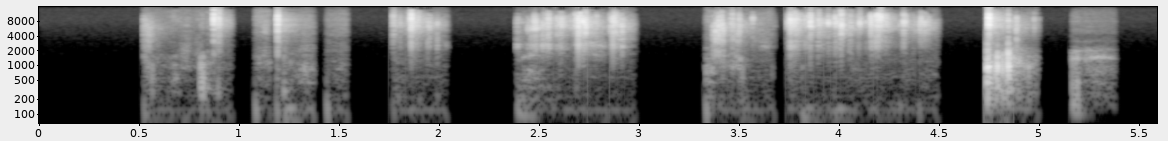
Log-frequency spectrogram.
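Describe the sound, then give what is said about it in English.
Dice clatter across a hard surface in several quick bursts of sharp, rattling clicks, fairly loud, with short pauses between rolls and no one speaking. “I love the dice sounds”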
